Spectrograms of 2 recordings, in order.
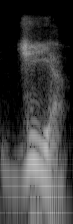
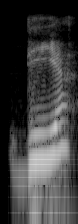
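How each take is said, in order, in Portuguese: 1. Começa com um som parecido com dj, uma africada. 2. Começa com um som de d simples. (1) "unidades como D e Z" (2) "unidades como D e Z"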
